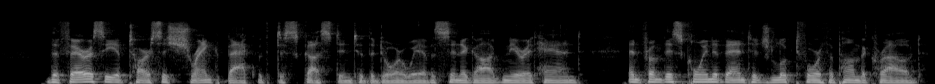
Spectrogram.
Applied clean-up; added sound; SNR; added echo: none; none; none; none.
